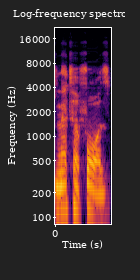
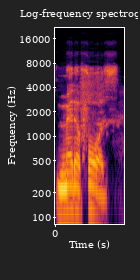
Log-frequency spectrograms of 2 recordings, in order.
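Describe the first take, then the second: First: The middle consonant is a T sound. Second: The middle consonant is a D sound. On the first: This is how most people say the name. "when you pronounce it on your end" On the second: This is how the artist says his own name. "when I pronounce it on my end"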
